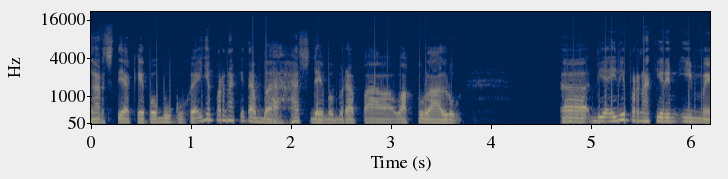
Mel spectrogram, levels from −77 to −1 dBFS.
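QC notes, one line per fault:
0.08–6.10 s, periodic USB or driver dropouts: something stalls the USB bus or audio driver every 64 ms, blanking a few milliseconds of audio to silence each time, which gives about a hundred evenly spaced ticks that are heard only while speech is present.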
